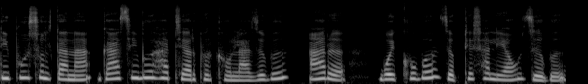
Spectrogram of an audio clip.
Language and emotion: Bodo, neutral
